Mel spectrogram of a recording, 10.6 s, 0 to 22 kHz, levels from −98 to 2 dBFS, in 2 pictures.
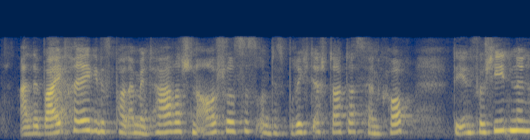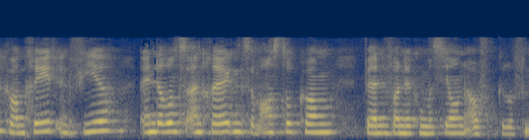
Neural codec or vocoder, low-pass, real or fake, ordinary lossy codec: codec, 16 kHz, 2 kbps, X-Codec, HuBERT features, trained on LibriSpeech; 7.2 kHz; fake; AAC, 32 kbps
